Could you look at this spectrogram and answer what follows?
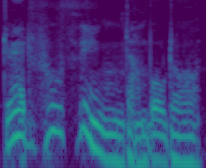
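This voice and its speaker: A man voicing a haughty, sneering aristocratic villain in an audiobook, with a lazy, smooth, mock-polite drawl. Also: fairly high pitch, animated, takes it slowly, mellow, dry recording, voice pushed up, full character voice. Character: haughty aristocratic middle-aged male villain, coolly sneering.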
